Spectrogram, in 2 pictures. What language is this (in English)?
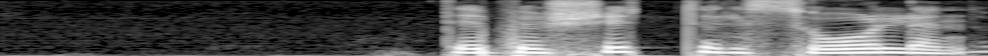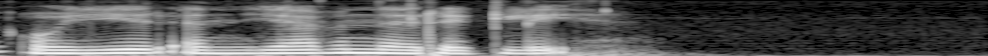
Norwegian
